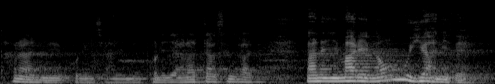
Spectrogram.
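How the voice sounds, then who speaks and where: An older man preaches in a relaxed, talkative way, jumping up in pitch whenever he acts out what someone said. His voice rings through a large church hall with a long reverb and a faint background hiss. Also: brisk. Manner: conversational, acts out quoted voices with animated pitch jumps. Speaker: pastor. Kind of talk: sermon.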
